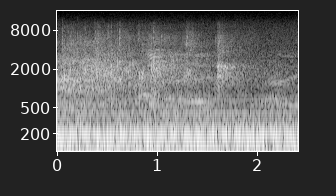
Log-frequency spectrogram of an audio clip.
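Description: A pause in a large hall: a steady low electrical hum, with faint voices about a second in.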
